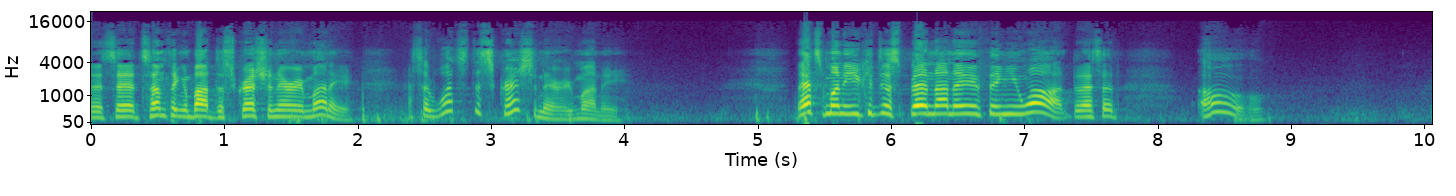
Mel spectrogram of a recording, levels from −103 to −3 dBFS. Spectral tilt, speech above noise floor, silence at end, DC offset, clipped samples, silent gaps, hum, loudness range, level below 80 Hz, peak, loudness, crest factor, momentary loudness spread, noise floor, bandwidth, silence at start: -3.5 dB/octave; 39 dB; 1.3 s; under 0.1%; under 0.1%; none; none; 8 LU; -56 dBFS; 0 dBFS; -17 LUFS; 20 dB; 17 LU; -56 dBFS; 15.5 kHz; 0 s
